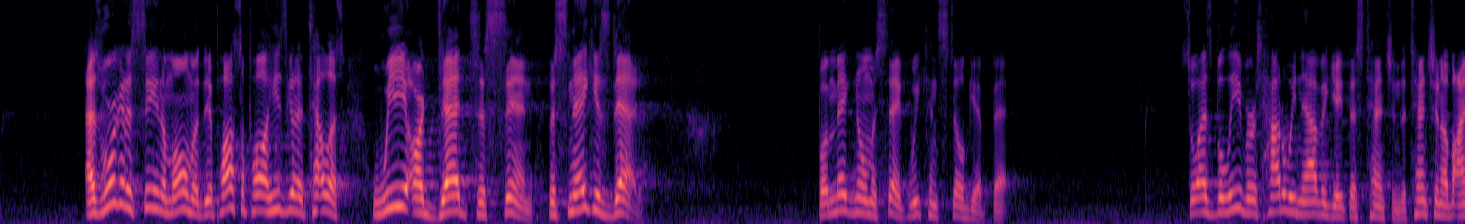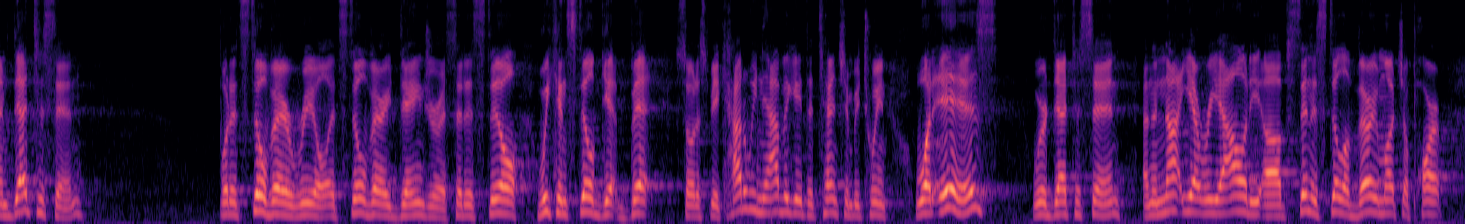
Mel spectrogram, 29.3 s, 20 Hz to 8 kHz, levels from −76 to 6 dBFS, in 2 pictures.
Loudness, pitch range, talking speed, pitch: -24 LUFS, 150-195 Hz, 200 wpm, 170 Hz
